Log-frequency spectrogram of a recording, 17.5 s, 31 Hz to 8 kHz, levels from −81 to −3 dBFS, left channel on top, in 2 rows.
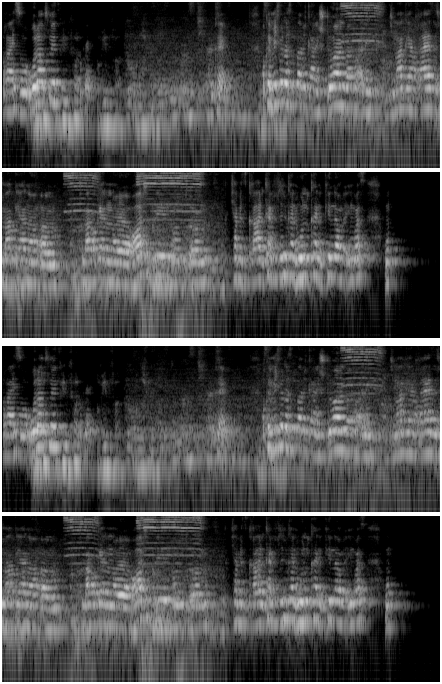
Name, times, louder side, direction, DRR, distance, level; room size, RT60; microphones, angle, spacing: voice 1, 0.0-1.1 1.6-1.7 4.2-4.5 5.0-9.9 10.3-12.9 13.3-16.5, left 1 dB, 60° left, 0.6 m, -29 dB
voice 2, 0.6-3.4 5.1-5.6, right 1 dB, 25° right, 0.5 m, -38 dB
sound 1, 2.4-13.2, left 1 dB, 90° left, 1.3 m, -42 dB
sound 2, 6.8-7.6 10.0-10.7 11.4-12.8, equal, 5° left, 1.1 m, -36 dB
7.7 x 3.0 x 2.2 m
head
